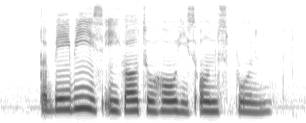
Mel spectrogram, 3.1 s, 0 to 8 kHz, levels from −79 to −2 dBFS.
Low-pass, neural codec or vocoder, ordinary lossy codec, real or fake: 7.2 kHz; none; none; real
